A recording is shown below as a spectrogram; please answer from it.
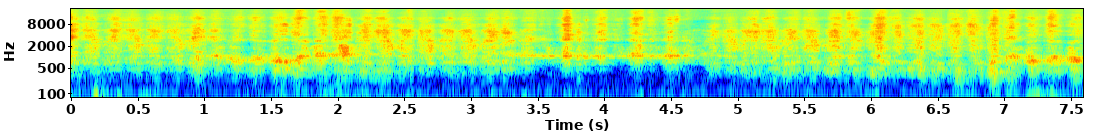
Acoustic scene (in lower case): restroom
